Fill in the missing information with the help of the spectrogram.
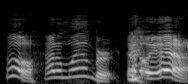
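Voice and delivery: high, loud thrilled shout; excited fan impression. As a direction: play the giddy fan. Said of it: "I could just see you right now".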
